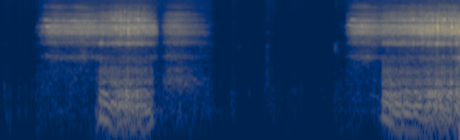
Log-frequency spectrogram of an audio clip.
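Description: Loud, harsh rattling snores on inhalation, two breaths separated by a quiet pause; typical snoring.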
